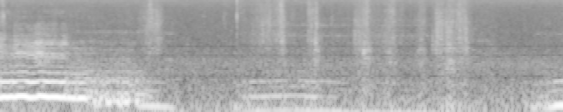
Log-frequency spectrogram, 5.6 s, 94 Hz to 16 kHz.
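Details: Badgers in a scuffle as Hattie, a dominant female, drives a newcomer off her patch, 20/05/2018; low tonal growls and a brief rising whine, then a quieter rumbling stretch with soft scraping noises.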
